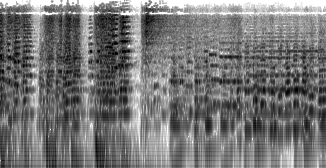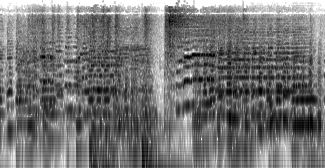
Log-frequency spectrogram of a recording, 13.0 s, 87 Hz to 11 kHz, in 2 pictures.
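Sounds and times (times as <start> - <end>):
wind band playing: 0.0 - 13.0.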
